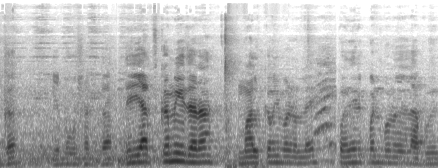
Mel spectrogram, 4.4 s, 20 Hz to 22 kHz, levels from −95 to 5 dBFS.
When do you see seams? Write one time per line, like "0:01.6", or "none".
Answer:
0:01.2
0:03.3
